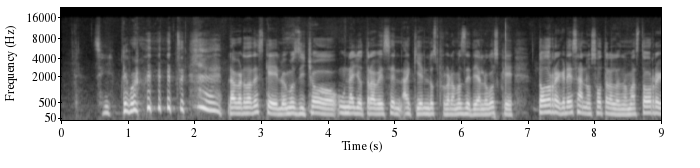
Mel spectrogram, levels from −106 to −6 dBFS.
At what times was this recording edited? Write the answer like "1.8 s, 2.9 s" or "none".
none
